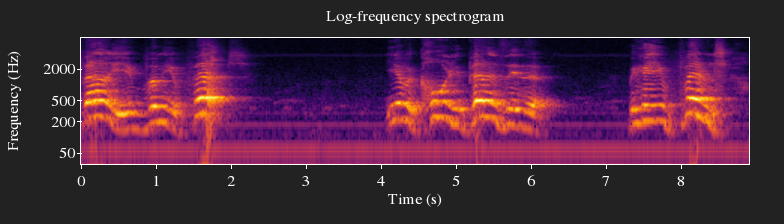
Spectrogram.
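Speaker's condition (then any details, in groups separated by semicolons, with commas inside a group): Cerebral palsy; from birth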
